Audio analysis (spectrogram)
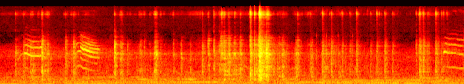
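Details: Hungry kitten eating alongside a black male cat, afraid of him and angry when he steps on it; a series of short, arched, harmonic meows, some quickly repeated, with clattering knocks and scuffling in between.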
